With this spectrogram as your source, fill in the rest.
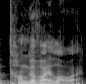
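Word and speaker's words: Tagovailoa: lot of people say there's no n in there it's tua tango vailoa tongue like tonga vialoa but that's yeah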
